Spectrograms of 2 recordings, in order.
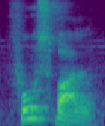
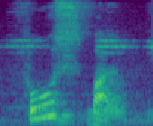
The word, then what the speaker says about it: Fußball: This special character is pronounced as double S. For example, football. We say football in English, but in German we say Fußball.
